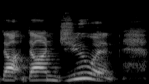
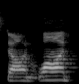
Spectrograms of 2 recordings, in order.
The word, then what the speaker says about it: Don Juan: Don Juan is how they pronounce it, but Don Juan is a masterpiece of Lord Byron's.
